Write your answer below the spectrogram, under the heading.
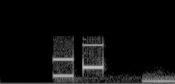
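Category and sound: signal or alarm, telephone keypad dialing tones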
